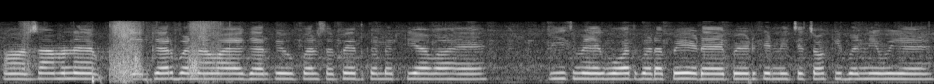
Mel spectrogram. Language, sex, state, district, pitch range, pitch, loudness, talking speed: Hindi, female, Rajasthan, Bikaner, 255-260 Hz, 255 Hz, -13 LUFS, 185 wpm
